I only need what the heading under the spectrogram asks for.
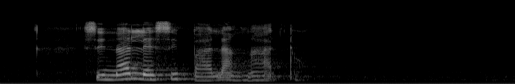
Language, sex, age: Swati, female, 26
